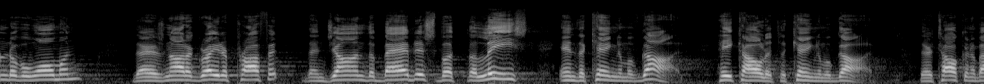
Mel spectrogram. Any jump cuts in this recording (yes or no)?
no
